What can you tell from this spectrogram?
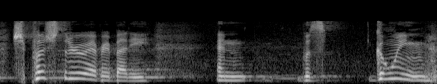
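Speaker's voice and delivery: ordinary delivery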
